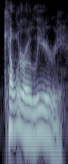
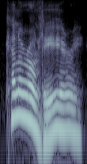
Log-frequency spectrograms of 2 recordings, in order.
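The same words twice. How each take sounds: First: Said in the usual way. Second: Playful mock Irish lilt; Irish accent. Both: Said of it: "Your Irish accent?".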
